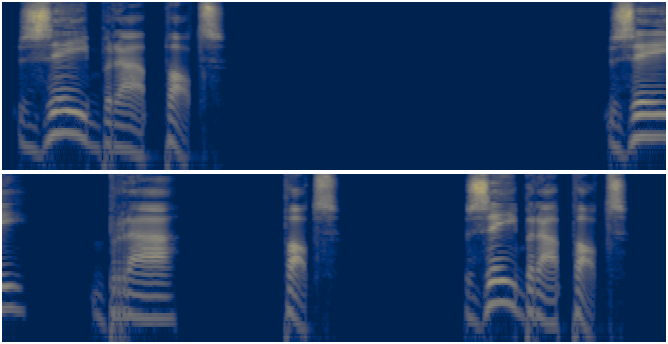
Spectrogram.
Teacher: There is a light emphasis on the first syllable.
